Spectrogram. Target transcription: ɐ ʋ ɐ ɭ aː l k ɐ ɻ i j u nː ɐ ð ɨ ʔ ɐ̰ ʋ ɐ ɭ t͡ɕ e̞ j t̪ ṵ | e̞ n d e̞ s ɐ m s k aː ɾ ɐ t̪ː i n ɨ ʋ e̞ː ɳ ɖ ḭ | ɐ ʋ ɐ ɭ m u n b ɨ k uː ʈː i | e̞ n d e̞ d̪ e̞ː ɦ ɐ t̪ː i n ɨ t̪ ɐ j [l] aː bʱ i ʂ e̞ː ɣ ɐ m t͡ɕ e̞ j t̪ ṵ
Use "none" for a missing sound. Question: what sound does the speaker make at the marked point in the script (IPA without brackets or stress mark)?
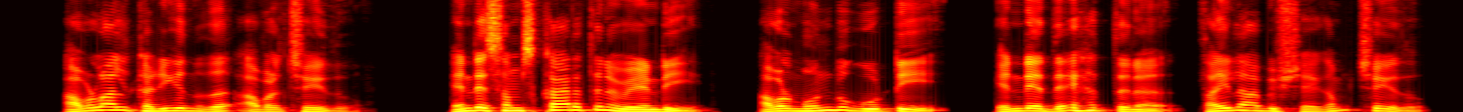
l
